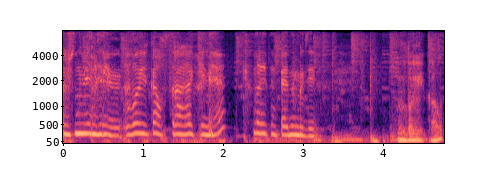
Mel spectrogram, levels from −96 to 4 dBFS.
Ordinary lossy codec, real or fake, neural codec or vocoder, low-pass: none; fake; codec, 16 kHz, 8 kbps, FreqCodec, larger model; none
